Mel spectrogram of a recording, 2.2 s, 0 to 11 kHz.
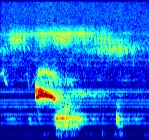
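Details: Egyptian geese at Gowrie dam waterhole, Djuma Game Reserve, Sabi Sand, South Africa, near midnight on 27 August 2023, fixed waterhole camera. One loud, harsh, downward-sliding honk, then a softer low grunt, over steady electrical hum.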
